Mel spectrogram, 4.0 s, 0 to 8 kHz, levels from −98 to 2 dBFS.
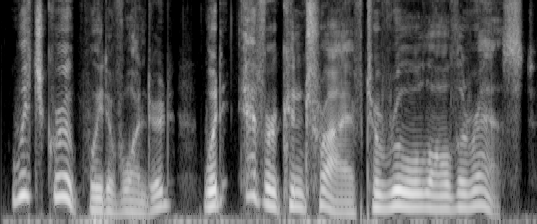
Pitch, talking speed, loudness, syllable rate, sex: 150 Hz, 195 wpm, -20 LUFS, 5.2 syllables/s, male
